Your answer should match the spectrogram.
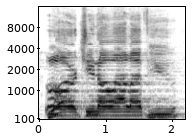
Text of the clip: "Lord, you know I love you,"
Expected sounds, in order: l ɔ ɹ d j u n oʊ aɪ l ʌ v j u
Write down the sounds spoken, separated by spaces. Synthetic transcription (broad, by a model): l ɔ ɹ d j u n oʊ aɪ l ʌ v j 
